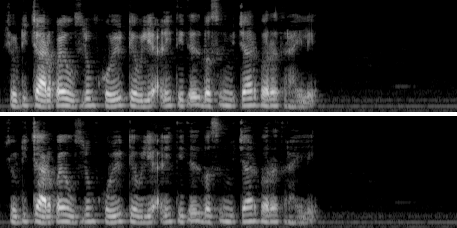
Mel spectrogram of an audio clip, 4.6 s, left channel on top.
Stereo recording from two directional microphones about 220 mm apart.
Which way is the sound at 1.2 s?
10° left (ahead or behind).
